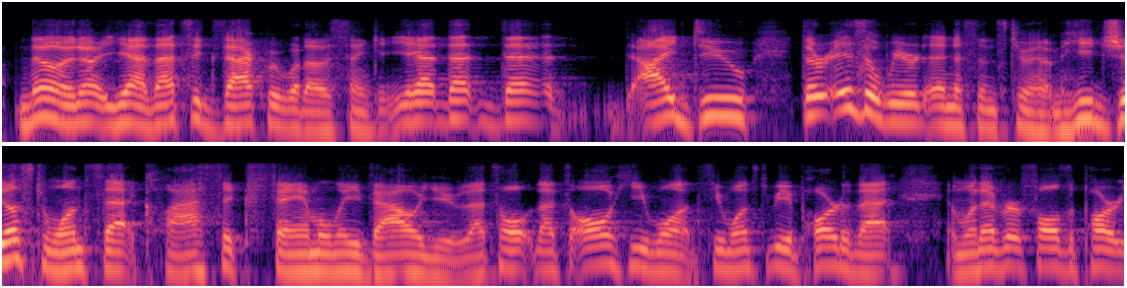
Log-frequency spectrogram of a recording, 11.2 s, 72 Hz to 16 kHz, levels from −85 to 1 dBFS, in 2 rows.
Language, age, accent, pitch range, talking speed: English, 10-29, American, 125-170 Hz, 250 wpm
